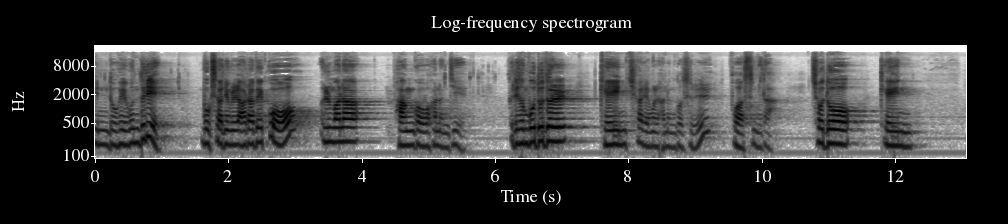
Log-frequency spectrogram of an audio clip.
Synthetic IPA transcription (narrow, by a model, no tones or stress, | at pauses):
t͡ɕindoɦe̞wʌndɯɾi | muk̚s͈aɲimɯɾaɾabe̞k͈oʌɭmana | paŋɡʌhanɯnd͡ʑi | kɯɾe̞sʰʌmodudɯɭ | ke̞int͡ɕʰaɾjʌŋɯɭhanɯnɡʌsʰɯɭ | poas͈ɯmɲida | t͡ɕʌdo | kein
